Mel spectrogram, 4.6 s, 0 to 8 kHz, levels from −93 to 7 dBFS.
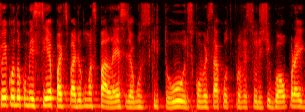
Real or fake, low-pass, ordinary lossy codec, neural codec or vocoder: real; 7.2 kHz; none; none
